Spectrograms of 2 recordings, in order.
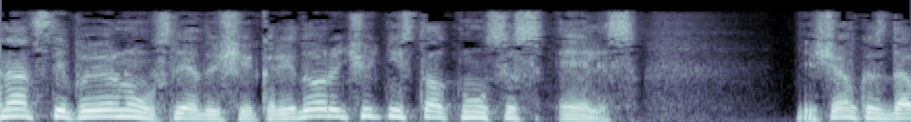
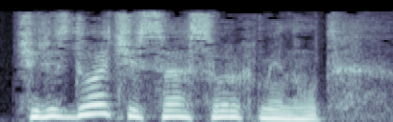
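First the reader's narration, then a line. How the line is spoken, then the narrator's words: Sighing. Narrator (Russian): вздохнул ученый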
